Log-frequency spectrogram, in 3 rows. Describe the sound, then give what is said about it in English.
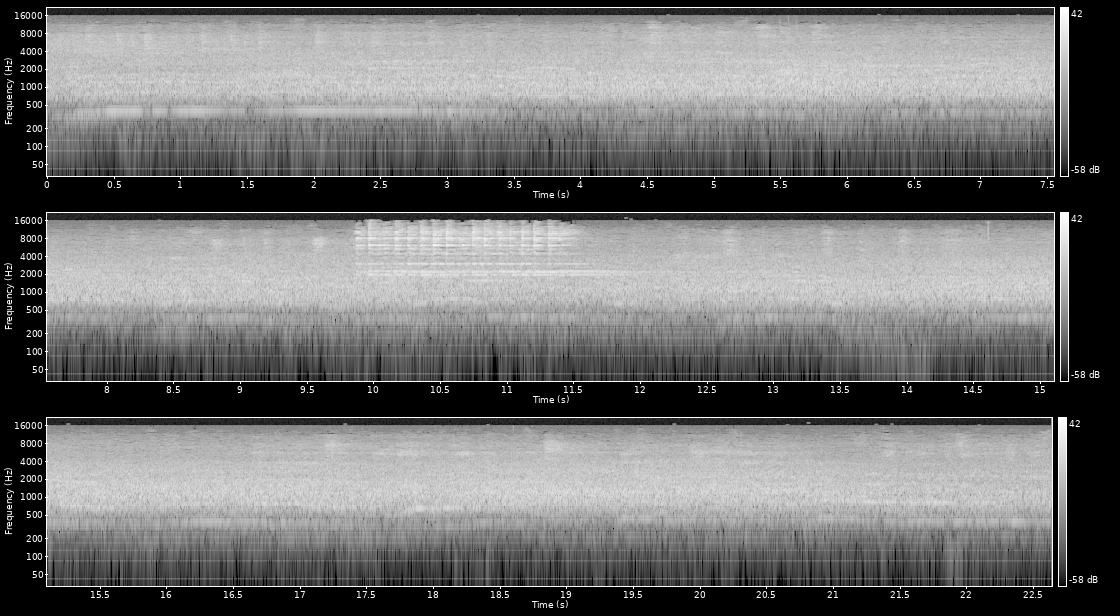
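A large crowd cheers and roars loudly and without a break, with a dense wash of mixed voices, as Charles Hamlin of Canada crosses the finish line to win Olympic gold in the men's 500 meters short track. A brief, piercing whistle-like burst cuts through midway. “also cheering.”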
